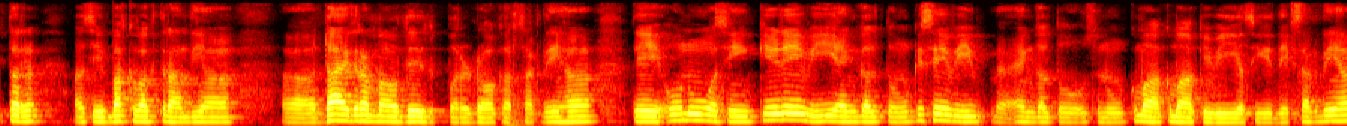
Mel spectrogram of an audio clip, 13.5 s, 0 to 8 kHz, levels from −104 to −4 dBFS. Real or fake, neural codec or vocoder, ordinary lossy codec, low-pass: real; none; AAC, 32 kbps; 7.2 kHz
